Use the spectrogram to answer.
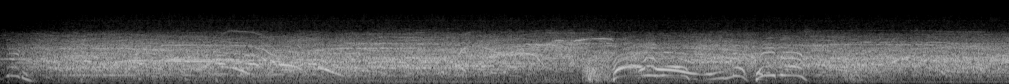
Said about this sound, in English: There's a steel folding chair and the fans are going nuts. Take a listen to this.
